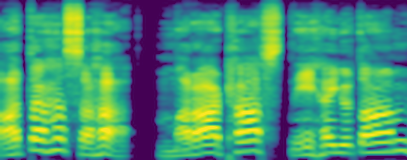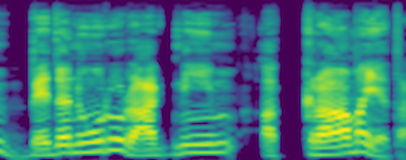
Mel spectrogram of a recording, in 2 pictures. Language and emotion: Sanskrit, neutral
